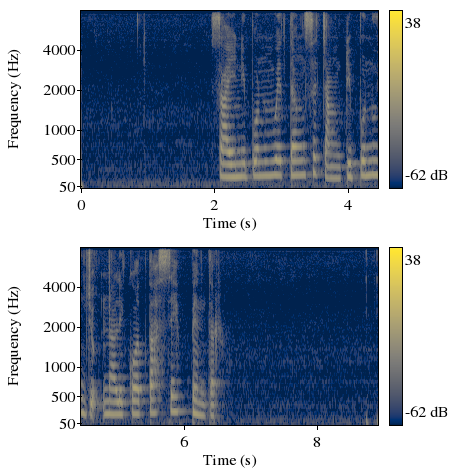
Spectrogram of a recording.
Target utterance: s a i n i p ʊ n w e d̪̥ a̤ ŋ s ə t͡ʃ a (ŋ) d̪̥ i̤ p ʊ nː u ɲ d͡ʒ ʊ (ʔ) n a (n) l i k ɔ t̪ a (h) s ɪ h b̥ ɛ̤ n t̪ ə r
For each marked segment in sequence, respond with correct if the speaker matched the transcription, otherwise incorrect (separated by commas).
correct, correct, incorrect, correct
